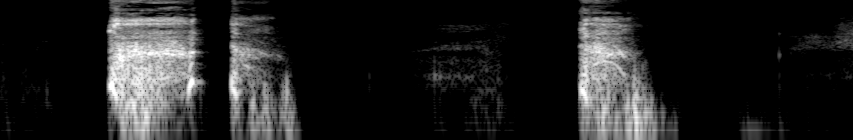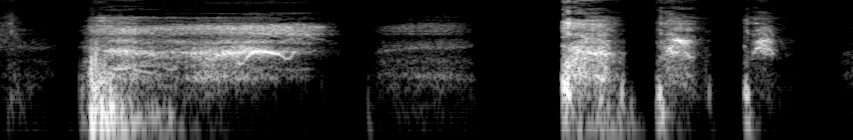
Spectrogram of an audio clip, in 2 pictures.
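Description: Several loud coughs come in short bursts with throat clearing and a longer rough exhalation between them, in a person with a bad cold.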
